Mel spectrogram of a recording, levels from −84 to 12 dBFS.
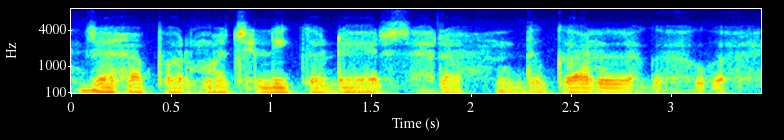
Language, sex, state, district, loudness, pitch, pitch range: Hindi, male, Punjab, Pathankot, -17 LUFS, 110 Hz, 110-120 Hz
